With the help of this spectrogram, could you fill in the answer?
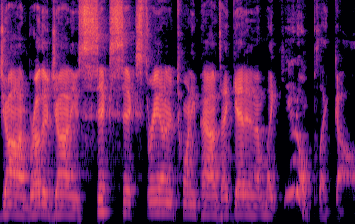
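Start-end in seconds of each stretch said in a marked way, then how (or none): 4.3-5.2 put-on natural New York accent, pitched up. Speaker retells getting into a car beside a big man named John: New York way. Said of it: "in my New York way".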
